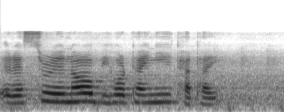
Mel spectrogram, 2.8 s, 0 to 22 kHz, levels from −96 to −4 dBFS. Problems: constant background noise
